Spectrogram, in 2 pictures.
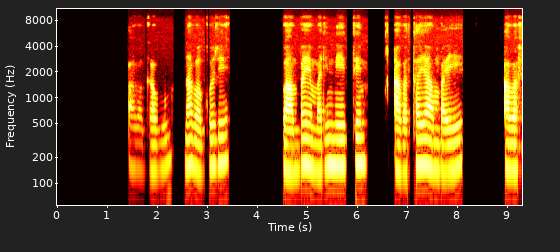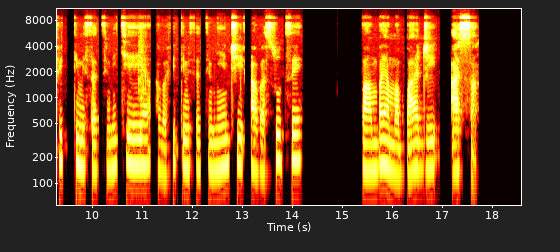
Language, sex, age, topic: Kinyarwanda, female, 25-35, government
